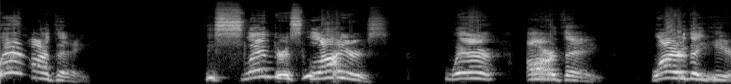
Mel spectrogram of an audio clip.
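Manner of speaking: shrill, very loud, very high furious yell. Voicing a woman bursting into the room looking for them: furious yelling woman. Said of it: "she is yelling".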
